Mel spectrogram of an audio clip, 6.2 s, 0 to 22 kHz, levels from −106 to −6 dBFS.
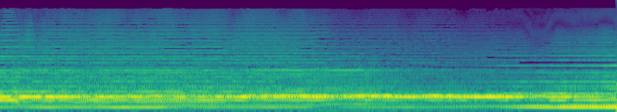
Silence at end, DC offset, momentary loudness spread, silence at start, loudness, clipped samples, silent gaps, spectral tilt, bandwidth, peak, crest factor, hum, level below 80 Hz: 0 s; under 0.1%; 6 LU; 0 s; -16 LUFS; under 0.1%; none; -8 dB/octave; 10 kHz; -4 dBFS; 12 dB; none; -56 dBFS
